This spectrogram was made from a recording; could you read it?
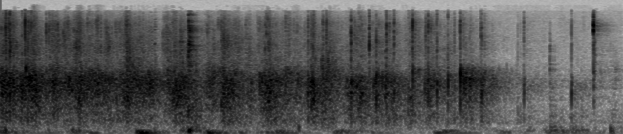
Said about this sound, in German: Geben wir doch einmal einen grossen Applaus.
